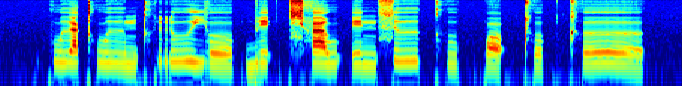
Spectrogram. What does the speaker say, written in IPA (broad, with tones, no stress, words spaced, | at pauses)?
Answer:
kwɯ˧a̯kʰwɯː˨˩mkʰruː˥˩ joː˨˩k̚be˦˥ʔt͡ɕʰa˦˥w ʔe˧n sɯː˥˩ kʰu˨˩k̚ pɔ˨˩ʔ tʰo˨˩k̚tʰɤː˥˩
